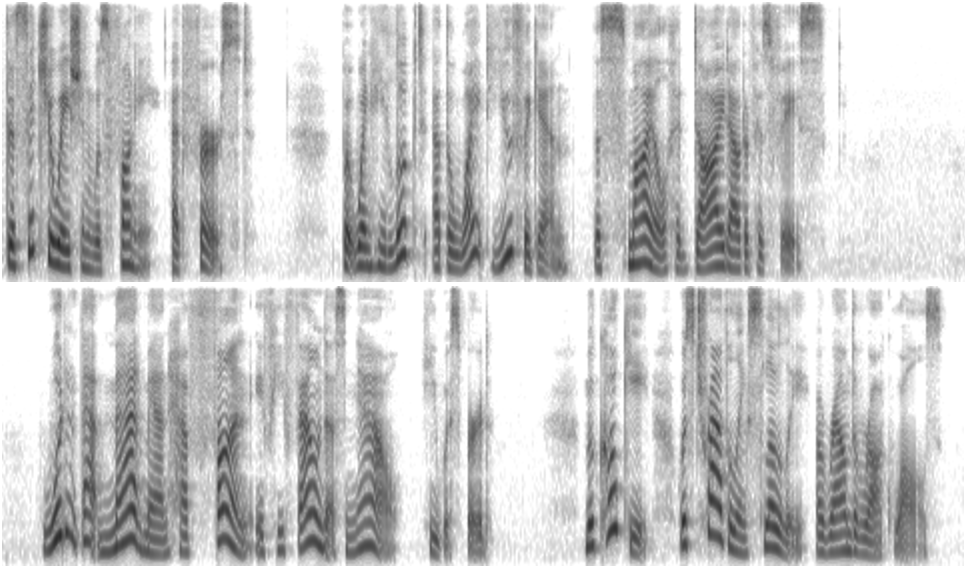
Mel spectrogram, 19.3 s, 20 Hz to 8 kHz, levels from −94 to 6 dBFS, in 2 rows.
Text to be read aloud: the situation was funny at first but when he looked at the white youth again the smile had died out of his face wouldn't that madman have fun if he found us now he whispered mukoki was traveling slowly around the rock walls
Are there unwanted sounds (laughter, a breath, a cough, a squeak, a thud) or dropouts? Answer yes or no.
no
